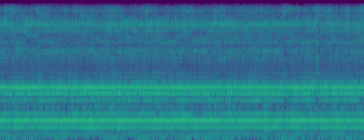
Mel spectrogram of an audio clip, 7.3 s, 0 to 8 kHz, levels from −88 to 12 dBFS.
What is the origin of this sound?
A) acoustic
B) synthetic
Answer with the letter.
B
